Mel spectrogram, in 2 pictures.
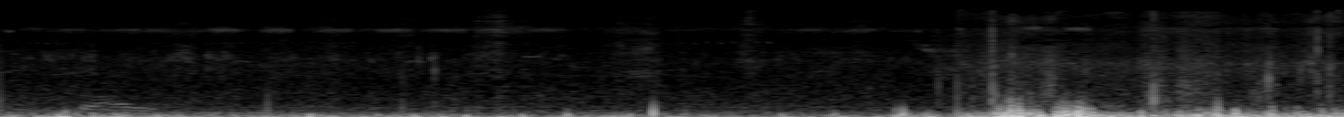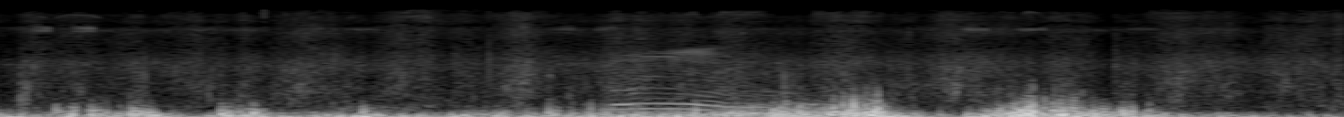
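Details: Hundreds of tame herded cattle heading home to their pen, crossing a small bridge. Deep, rough moos swell around five seconds and again near eleven to twelve seconds over steady trampling hooves, a brief higher call near ten seconds, faint insect buzz.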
